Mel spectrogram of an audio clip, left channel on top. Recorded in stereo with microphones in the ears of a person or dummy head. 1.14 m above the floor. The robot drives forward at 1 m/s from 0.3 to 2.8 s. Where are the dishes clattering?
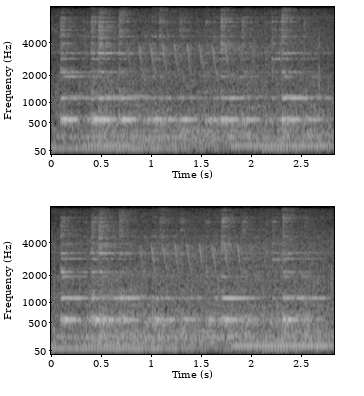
20° left (ahead or behind), 5.5 m; by 2.7 s 30° left (ahead or behind), 3.5 m.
